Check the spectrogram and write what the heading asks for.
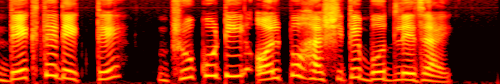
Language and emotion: Bengali, neutral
